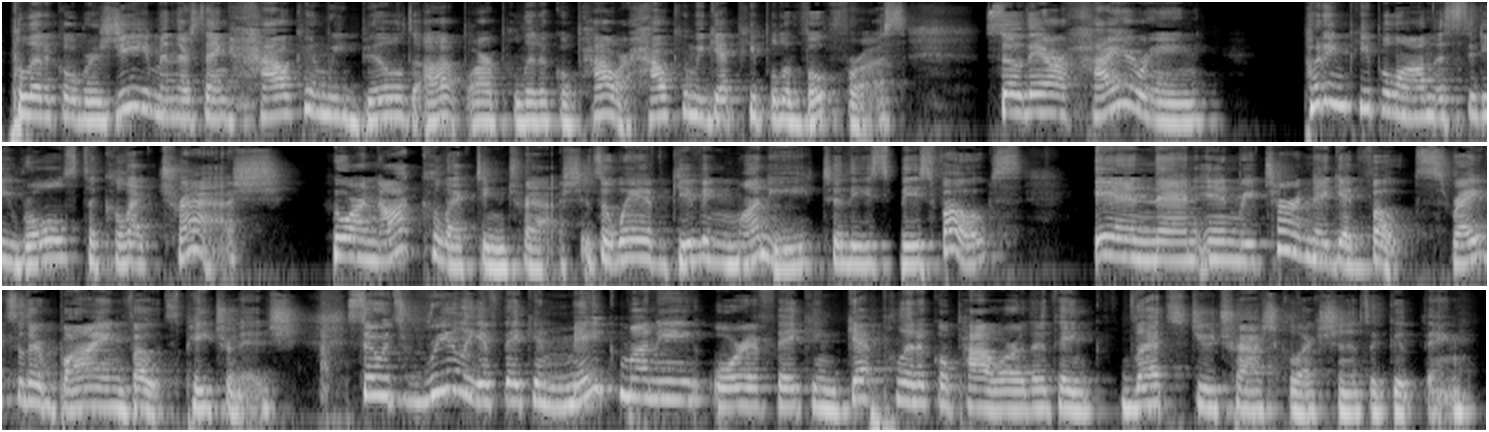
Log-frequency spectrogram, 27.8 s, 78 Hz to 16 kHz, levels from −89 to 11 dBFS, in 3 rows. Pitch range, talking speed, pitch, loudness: 180-225 Hz, 190 wpm, 195 Hz, -19 LUFS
